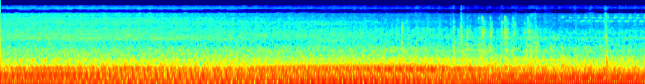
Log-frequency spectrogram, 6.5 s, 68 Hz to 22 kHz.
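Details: 1995 Mustang GT, about 135,000 miles, at idle: a low rumble with an uneven, stumbling pulse about three per second. The misfire began after a 300-mile trip. Plugs, gaps and wires tested good and the distributor cap was being checked. Cause is unknown.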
